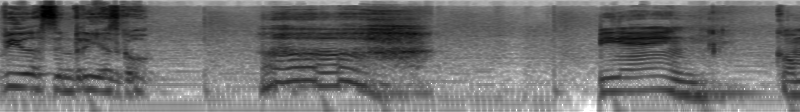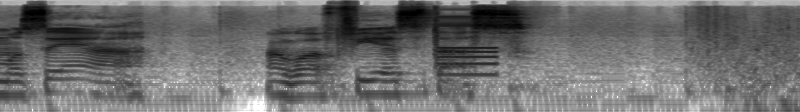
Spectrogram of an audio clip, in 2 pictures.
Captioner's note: sighs annoyed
